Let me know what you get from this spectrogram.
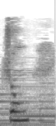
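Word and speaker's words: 钟: the taboo for clock clock in mandarin has similar sound with and in mandarin we call clock jung and so in chinese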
